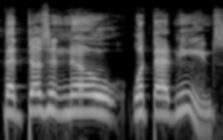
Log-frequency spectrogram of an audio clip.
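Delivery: loud, slow, disbelieving rant; can you believe this guy, stretch it out loud; incredulous outburst. Real, not acted. Ranting to his cohost about the clueless NASA director, loud slow disbelief.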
